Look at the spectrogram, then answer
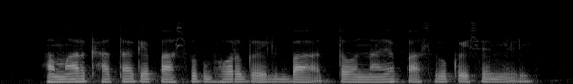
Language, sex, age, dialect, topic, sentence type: Bhojpuri, male, 18-24, Southern / Standard, banking, question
